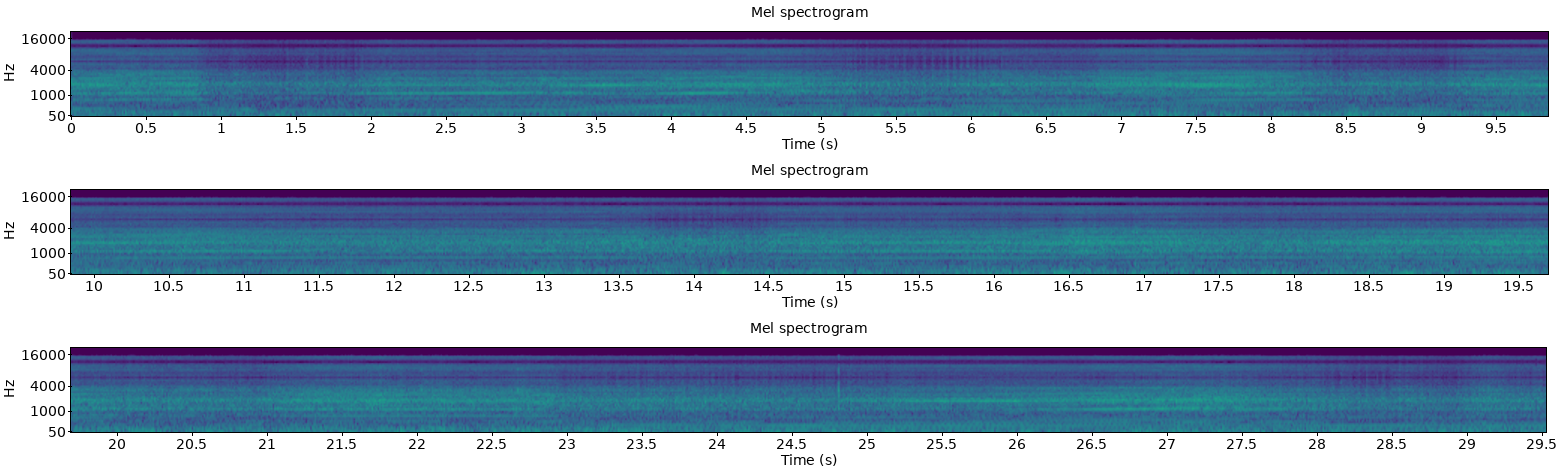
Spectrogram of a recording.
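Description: Small motorcycle engine running under way, its note falling and rising as the throttle and gears change, over steady wind rush on the helmet-mounted microphone.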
